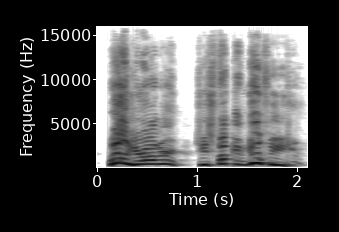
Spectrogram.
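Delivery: high squeaky cartoon mouse. Telling a divorce-court joke, answering the judge in a Mickey Mouse voice. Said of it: "That's the extent of my impersonations".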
